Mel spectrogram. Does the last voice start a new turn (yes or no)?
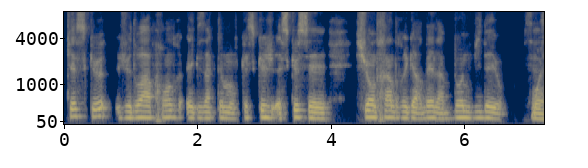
yes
